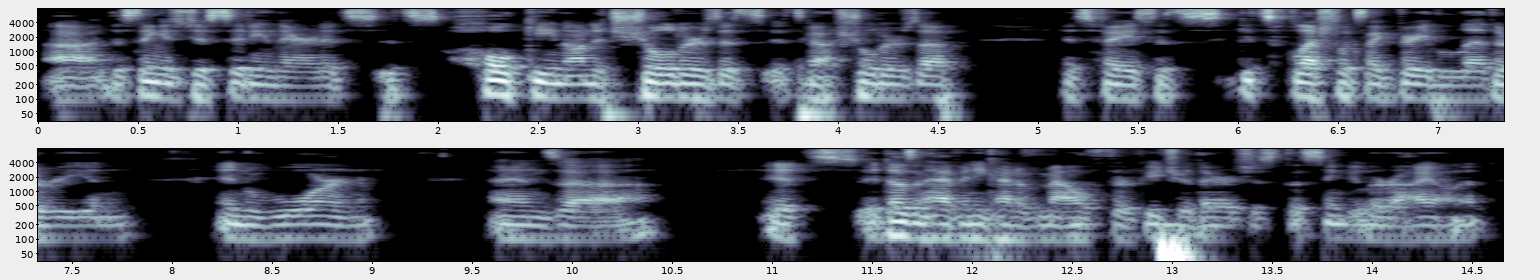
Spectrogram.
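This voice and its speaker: A man narrating a tabletop game as game master, improvising descriptions in a halting, descriptive way. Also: lowish voice, level tone, gravelly.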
